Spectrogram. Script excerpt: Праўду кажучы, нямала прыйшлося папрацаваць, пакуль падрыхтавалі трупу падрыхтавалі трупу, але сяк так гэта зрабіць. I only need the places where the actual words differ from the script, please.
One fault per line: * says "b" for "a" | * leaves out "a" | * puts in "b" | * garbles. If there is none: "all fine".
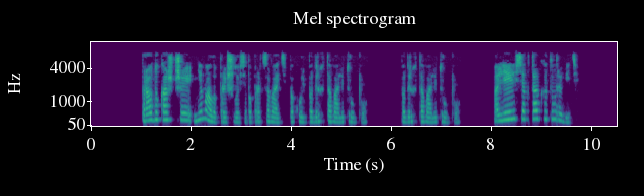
all fine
